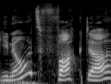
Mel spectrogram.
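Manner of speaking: emphatic, forceful, punchy delivery. Showing how the speaker gets to say the line, with oomph. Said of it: "I get to say it with oomph".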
